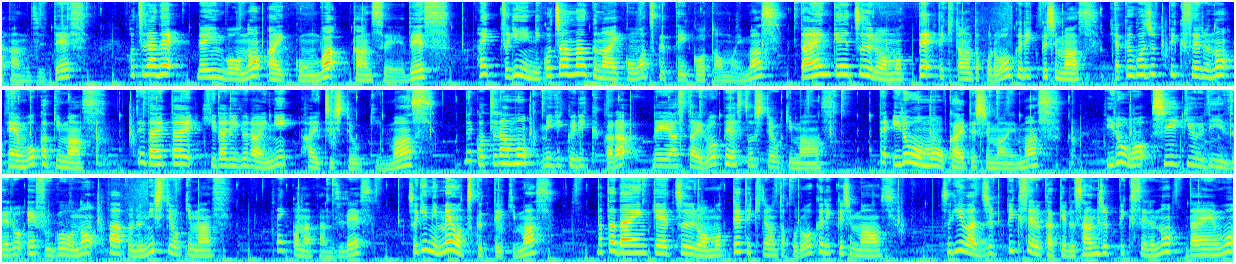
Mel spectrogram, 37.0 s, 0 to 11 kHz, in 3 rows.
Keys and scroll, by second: 0.8 super+s, 11.0 o.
